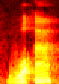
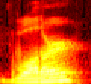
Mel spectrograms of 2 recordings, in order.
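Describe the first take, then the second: First: The r at the end is silent. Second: The r at the end is pronounced. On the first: "from Great Britain, then you don't pronounce the letter R" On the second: "if you are from United States... you pronounce that"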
